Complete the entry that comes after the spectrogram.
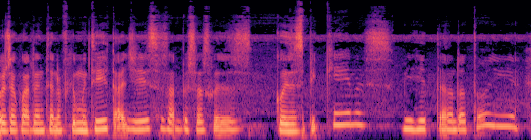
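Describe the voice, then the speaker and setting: Lively intonation marks a man's high-pitched voice with a dark, mellow tone. He talks at a fairly quick pace. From Brazil, Maranhão. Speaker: podcast host. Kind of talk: casual solo monologue. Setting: home recording with noisy fans at night.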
